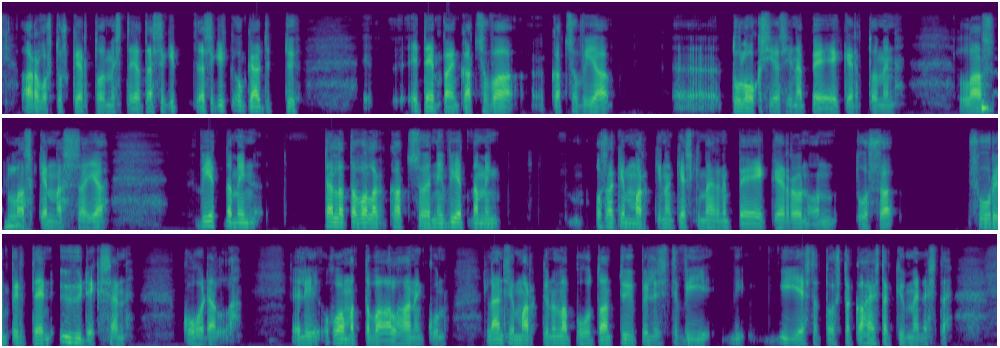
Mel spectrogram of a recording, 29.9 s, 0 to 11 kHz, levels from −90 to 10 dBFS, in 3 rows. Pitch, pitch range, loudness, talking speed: 110 Hz, 105-125 Hz, -24 LUFS, 80 wpm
